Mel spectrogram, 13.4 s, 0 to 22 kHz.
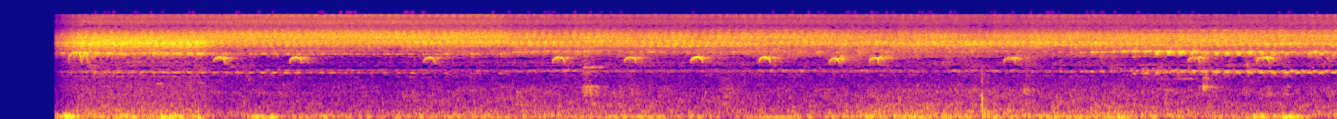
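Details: Evening cicadas (Tanna japonensis) sing on a summer evening in Japan in 2021: a high, shimmering insect chorus of rapid, repeated pulsing notes.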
